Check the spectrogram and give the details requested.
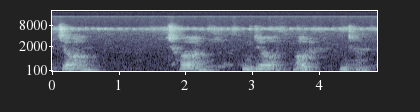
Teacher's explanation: इसको बोलेगा स्पर्शी संघर्षी, मतलब स्पर्श और संघर्ष दोनों करते हैं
